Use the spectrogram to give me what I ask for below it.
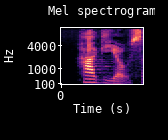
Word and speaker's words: hagios: The Greek word for holiness is, I'm going to spell it again, H-A-G-I-O-S. Hagios.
